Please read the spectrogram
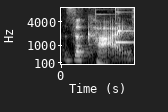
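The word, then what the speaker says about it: Zaccai: Zach or Kai, and that is the name Zakai, so spelled Z-A-C-C-A-I.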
